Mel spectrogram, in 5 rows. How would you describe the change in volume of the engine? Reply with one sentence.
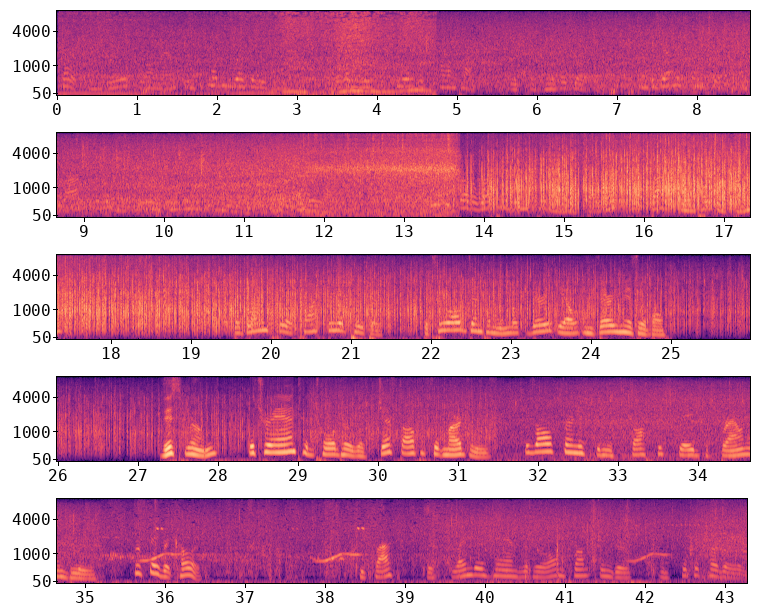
The loudness of the engine goes down, then up.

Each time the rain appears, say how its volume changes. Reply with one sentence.
The rain can be heard from 0.0 to 43.2 s, getting louder then quieter.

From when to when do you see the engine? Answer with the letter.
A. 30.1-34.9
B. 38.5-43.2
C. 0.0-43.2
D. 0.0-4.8
D.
